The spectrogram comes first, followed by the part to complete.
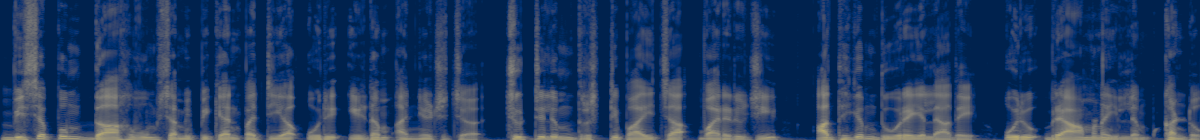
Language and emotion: Malayalam, neutral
